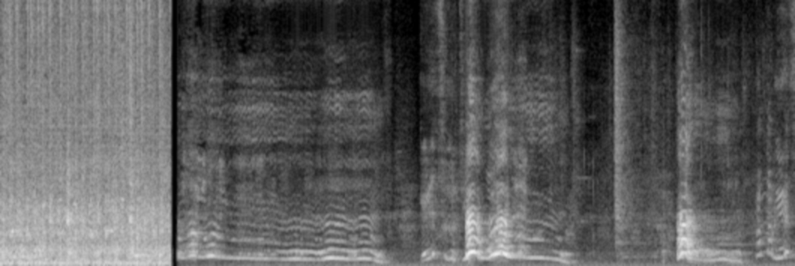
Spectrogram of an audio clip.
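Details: Luoluo, a pet Alaskan Malamute, acts cute and hugs a leg while begging for a piece of watermelon, producing drawn-out wavering whines and short yodelling moans after a burst of loud noise at the start.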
